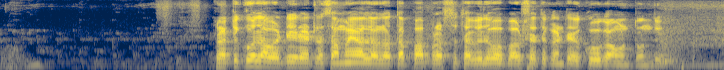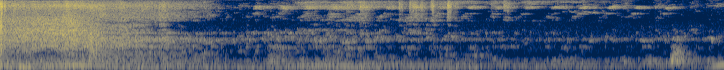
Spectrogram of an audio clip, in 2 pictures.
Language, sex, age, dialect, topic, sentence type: Telugu, male, 56-60, Central/Coastal, banking, statement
